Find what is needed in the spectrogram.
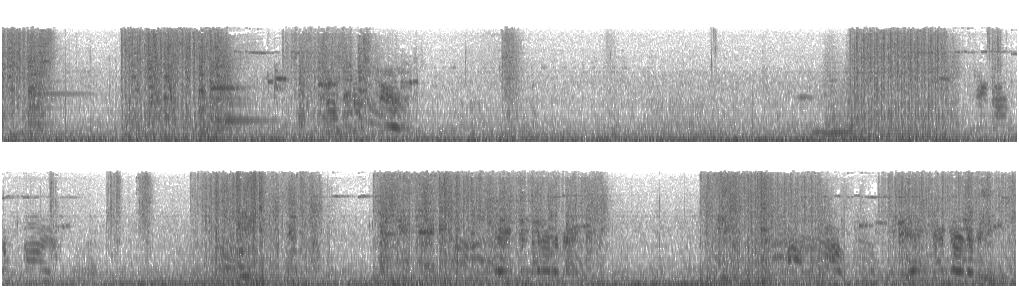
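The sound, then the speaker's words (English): Video game gunfire crackles in many rapid bursts and volleys, with clusters of sharp shots broken by short lulls, fairly steady in loudness across the stretch. “They're still shooting you.”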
